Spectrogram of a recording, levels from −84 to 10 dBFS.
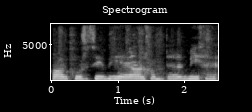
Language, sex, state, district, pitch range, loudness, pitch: Hindi, female, Bihar, Kishanganj, 270-280 Hz, -15 LUFS, 275 Hz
